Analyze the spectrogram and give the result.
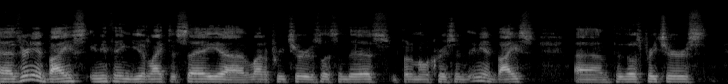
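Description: A man at a medium pitch with an ordinary speaking voice, a fairly quick pace and fairly even intonation. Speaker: podcast host interviewer. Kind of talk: interview.

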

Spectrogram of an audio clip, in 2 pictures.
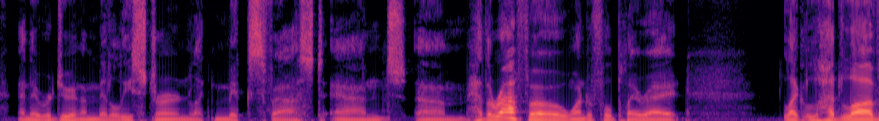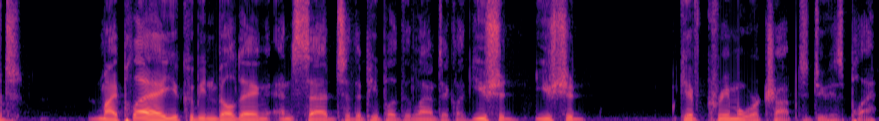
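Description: A man's fairly low voice at a fairly quick pace, a plain, everyday voice with ordinary pitch variation, on a very clean recording against a silent background. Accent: Canadian. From Quebec, Canada. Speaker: playwright and director. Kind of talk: interview. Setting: theater venue.

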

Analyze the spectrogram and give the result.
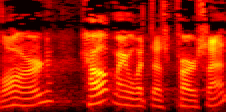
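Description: Strained and full of lively intonation, the speech is delivered in a put-on character voice. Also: man. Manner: through clenched teeth, strained and grudging.

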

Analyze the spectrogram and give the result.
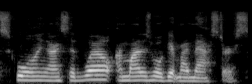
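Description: A woman with an unremarkable speaking voice and an American accent talks at a medium pitch with ordinary pitch variation. The background is quiet. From Northern Virginia. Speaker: accounting manager. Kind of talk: interview.

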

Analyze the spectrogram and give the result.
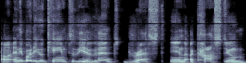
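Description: A man with an American accent speaks at a moderate pace, his fairly high pitch and bright, sharp tone carrying lively intonation over a quiet background. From New York City (Bronx). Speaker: glamping business owner. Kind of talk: interview. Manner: hesitant, repeats words.

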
